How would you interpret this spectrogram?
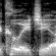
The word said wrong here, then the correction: Kalgoorlie: I have to stop you there because you're butchering this stuff. Because Kalgoorlie College... Kalgoorlie College.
